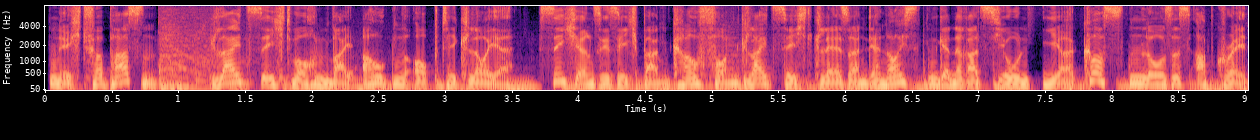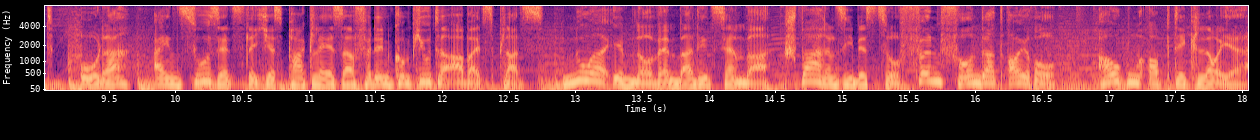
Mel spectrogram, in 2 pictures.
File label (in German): Funkspot; Leue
